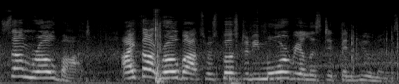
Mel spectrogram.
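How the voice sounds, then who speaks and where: Skeptical colony physician, radio drama, high-pitched, blunt, exasperated, clearly noisy background. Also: female voice, sing-song, moderate pace. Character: outspoken, skeptical woman physician at mining colony. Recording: noisy ambience behind the voice.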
